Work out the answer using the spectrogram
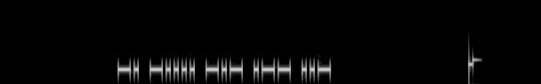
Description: Morse code, heard as a keyed tone, about 30 wpm, 700 Hz. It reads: N6KWU
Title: USA Call Signs - 5 Characters - 4x Character Spacing - 30wpm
